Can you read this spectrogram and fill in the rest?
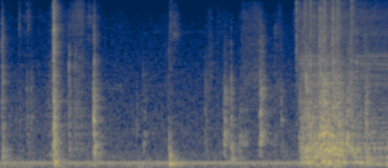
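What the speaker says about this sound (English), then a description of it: "I'm gonna sew from this edge all the way on the top, this little curve here" A sewing machine stitches fabric along a curved edge, sounding as sharp, spaced ticks and short runs, then a louder burst of fast stitching at the end.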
